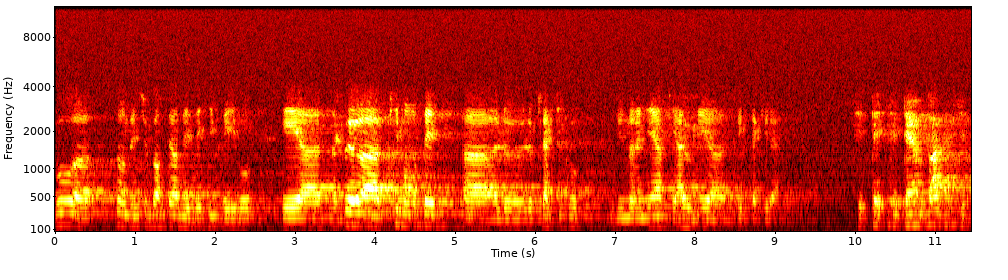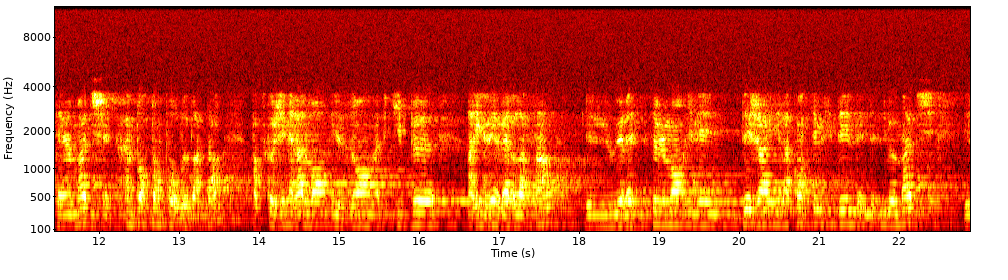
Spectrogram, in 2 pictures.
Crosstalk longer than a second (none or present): none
